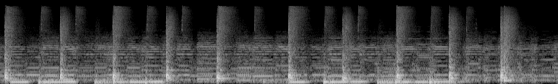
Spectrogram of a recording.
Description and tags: strontium-loop-jam
loop-able guitar and drum riff
drum, phrase, guitar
